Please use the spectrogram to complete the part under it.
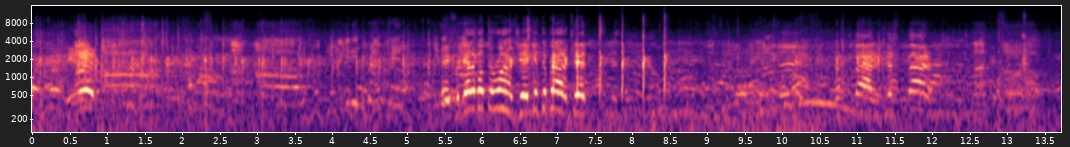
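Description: A crowd of spectators calls out and cheers outdoors.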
